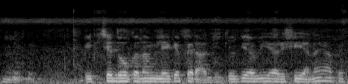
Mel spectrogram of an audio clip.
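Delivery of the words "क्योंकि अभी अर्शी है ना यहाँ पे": ordinary talk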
